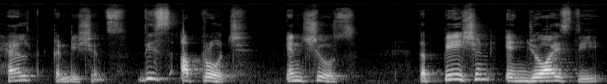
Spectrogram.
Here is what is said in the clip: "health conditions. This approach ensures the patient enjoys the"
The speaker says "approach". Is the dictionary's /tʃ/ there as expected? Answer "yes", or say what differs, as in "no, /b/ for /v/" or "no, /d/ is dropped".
yes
